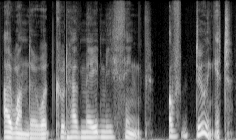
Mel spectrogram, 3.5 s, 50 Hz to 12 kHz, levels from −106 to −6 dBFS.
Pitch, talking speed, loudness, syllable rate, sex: 125 Hz, 185 wpm, -19 LUFS, 3.8 syllables/s, male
